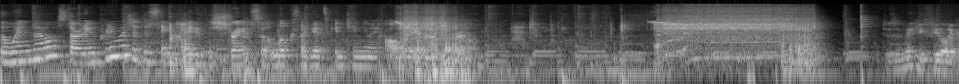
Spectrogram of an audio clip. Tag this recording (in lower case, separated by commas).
music, inside a small room, speech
